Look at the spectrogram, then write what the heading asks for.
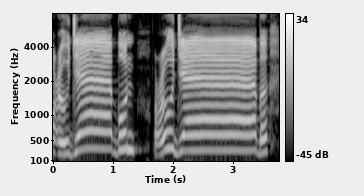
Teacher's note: با جو ہے ساکن کر کے یہاں پہ ہم قلقلہ بھی کریں گے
